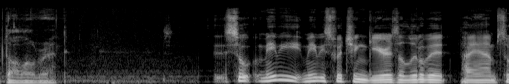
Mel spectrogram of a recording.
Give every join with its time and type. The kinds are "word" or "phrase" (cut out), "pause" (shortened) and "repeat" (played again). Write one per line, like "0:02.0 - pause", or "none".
none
